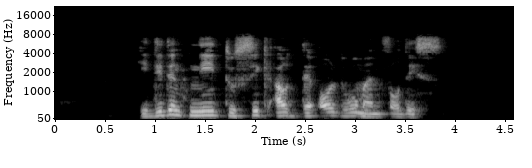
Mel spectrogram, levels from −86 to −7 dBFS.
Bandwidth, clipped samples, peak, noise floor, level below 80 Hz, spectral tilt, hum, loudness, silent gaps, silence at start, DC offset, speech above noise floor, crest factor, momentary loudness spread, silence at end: 8.2 kHz; under 0.1%; -14 dBFS; under -90 dBFS; -70 dBFS; -4.5 dB/octave; none; -32 LUFS; none; 0.85 s; under 0.1%; over 58 dB; 20 dB; 8 LU; 0.7 s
